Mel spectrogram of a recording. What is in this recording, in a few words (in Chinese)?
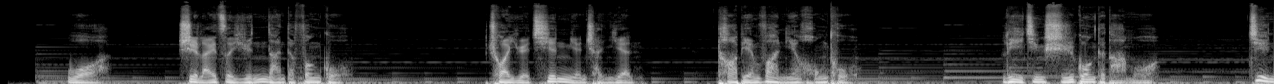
大气独白; 云南云茶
